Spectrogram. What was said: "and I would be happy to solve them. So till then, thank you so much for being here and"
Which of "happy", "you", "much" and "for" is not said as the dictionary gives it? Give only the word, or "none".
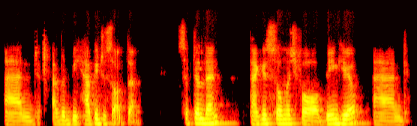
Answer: none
